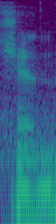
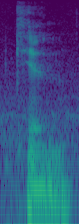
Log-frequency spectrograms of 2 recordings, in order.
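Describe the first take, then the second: First: It begins with the same sound as China. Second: It begins with a sound unlike China's. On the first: The speaker calls it right. "the name China comes from Qin, which is why I'm pronouncing it like Qin" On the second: The speaker calls it wrong. "and not Qin"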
